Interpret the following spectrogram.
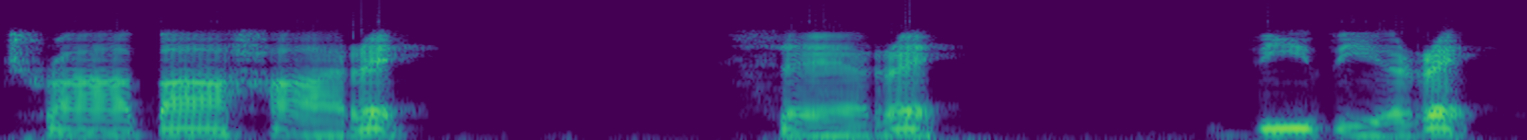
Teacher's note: we kind of cruise and then emphasize that final vowel sound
